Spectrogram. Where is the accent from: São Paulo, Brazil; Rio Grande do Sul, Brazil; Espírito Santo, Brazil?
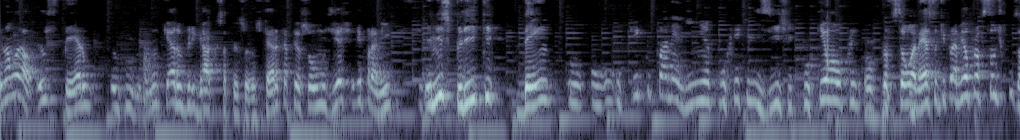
Espírito Santo, Brazil; Vitória; born there; Vitória, onde eu nasci, Vila Velha, e assim, eu falo, Vassouras é minha cidade de coração.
